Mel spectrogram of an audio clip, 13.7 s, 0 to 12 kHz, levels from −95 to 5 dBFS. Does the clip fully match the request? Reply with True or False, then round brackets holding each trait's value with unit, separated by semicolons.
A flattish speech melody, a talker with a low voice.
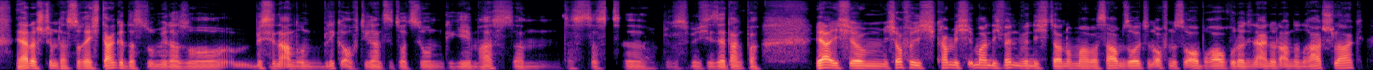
False (3.6 semitones; 95 Hz)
